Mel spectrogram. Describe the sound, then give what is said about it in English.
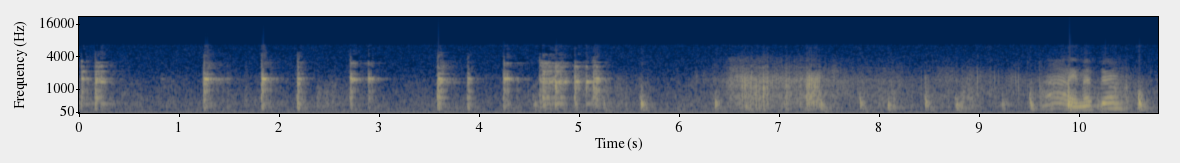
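Horse hooves clip-clop as the animal limps on a loose, split shoe: a string of sharp, hollow knocks in an uneven rhythm, faint to moderate, followed later by people talking. “Well, the horse is losing a shoe here.”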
